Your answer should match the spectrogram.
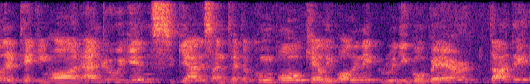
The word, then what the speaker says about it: Giannis Antetokounmpo: They're taking on Andrew Wiggins, Giannis Antetokounmpo, Kelly Olynyk, Rudy Gobert, Dante Exum, Dennis Schroeder,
